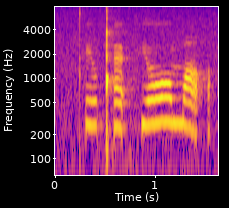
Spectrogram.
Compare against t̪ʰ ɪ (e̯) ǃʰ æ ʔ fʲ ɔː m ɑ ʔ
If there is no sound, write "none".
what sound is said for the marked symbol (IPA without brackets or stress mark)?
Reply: o̯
